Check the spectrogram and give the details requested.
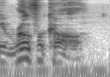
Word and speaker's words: Rofocale: It's supposed to be Rofocale. Rofocale. R-O-F-O-C-A-L-E. So Richard, thank you so much for this shirt.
